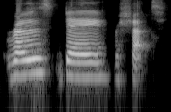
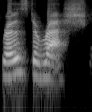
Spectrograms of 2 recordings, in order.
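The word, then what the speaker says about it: Rose de Rescht: I'm going to get Rose de Rochette. Whenever you have to look at your phone, I know. All right, Rose de Reche. Reche. Okay, so it's just Reche, Rose de Reche, not the T.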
